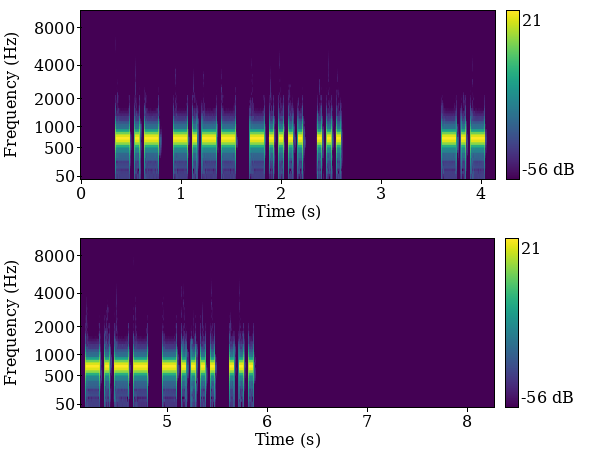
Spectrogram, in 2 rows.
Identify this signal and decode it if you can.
Morse code, heard as a keyed tone, about 25 wpm, 700 Hz. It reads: KY6S KY6S
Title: USA Call Signs - 4 Characters - Repeated 2x - 25wpm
